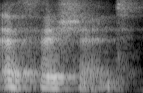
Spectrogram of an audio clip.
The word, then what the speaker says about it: efficient: word in the sentence, you can say with that schwa, efficient. And I did that actually upside down. Sorry, people. Let's see. Well, still looks bad. Efficient. So efficient or efficient. Very slight difference there at the end.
